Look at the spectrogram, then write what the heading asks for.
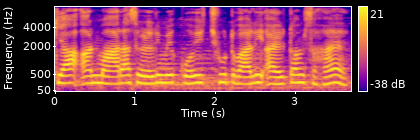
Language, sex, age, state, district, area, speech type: Hindi, female, 30-45, Uttar Pradesh, Mirzapur, rural, read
